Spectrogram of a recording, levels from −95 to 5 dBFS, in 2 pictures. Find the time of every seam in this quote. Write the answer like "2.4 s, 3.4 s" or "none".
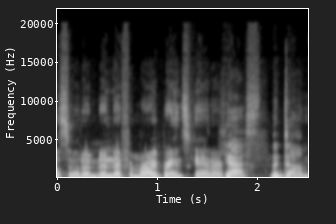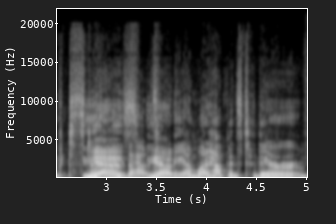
none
